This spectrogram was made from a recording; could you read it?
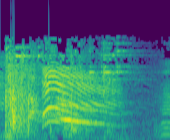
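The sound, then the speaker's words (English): A vase is smashed over a man's head during a fight, a sharp, loud crash whose bright ringing tones slide downward and fade over about a second before a voice briefly starts at the end. “Hit him with the lamp. Hand me something heavy. Give me the vase.”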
